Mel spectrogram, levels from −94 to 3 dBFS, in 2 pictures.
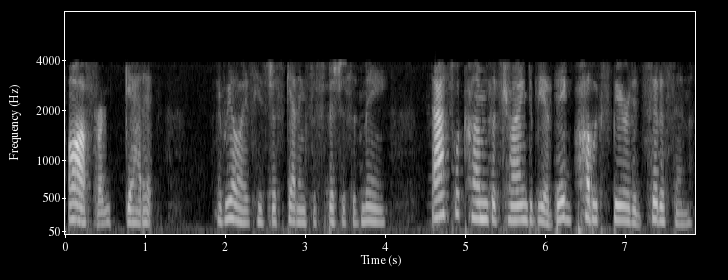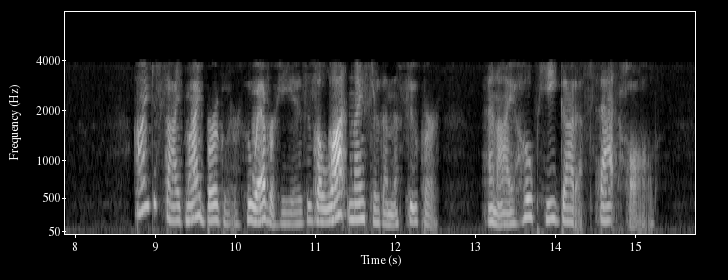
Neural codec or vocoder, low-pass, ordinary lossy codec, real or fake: autoencoder, 48 kHz, 128 numbers a frame, DAC-VAE, trained on Japanese speech; 7.2 kHz; AAC, 16 kbps; fake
